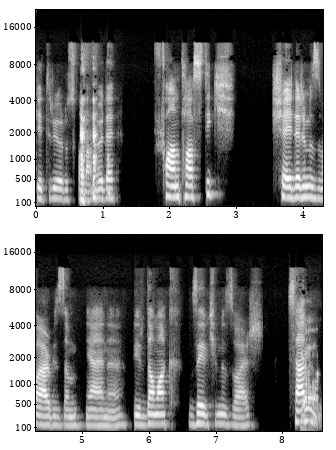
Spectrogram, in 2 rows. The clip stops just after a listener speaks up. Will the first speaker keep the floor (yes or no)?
yes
